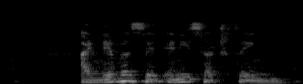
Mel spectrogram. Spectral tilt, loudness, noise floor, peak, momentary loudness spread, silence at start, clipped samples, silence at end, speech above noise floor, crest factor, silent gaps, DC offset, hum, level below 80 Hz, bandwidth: -4.5 dB/octave; -41 LUFS; -74 dBFS; -24 dBFS; 10 LU; 0.8 s; under 0.1%; 0.05 s; 33 dB; 20 dB; none; under 0.1%; none; -72 dBFS; 8.2 kHz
